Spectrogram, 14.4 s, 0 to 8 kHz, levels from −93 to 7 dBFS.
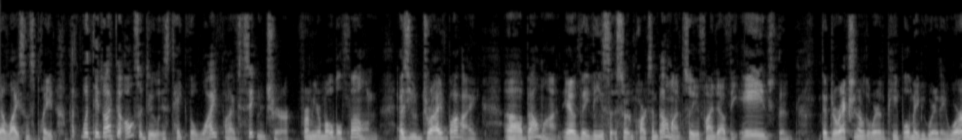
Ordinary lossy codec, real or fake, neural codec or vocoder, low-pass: MP3, 32 kbps; real; none; 7.2 kHz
